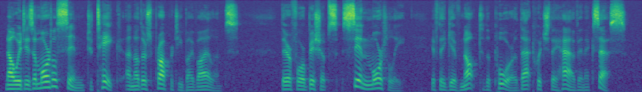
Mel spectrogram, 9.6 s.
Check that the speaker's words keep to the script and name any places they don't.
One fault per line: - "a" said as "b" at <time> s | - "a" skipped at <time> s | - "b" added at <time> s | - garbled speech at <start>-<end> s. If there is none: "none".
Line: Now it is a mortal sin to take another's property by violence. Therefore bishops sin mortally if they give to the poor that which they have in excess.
- "not" added at 6.9 s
